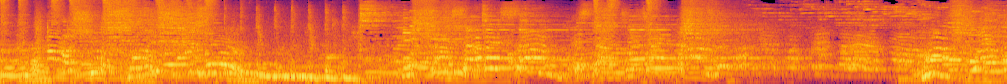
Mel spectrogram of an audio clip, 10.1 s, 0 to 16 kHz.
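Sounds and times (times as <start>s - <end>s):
band music: 0.0s - 10.0s
crowd shouting and cheering: 0.0s - 10.0s.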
